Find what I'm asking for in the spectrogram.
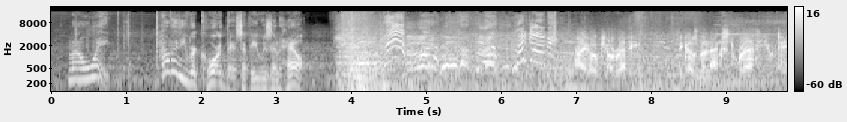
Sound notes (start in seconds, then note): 4.0 kinger wailing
